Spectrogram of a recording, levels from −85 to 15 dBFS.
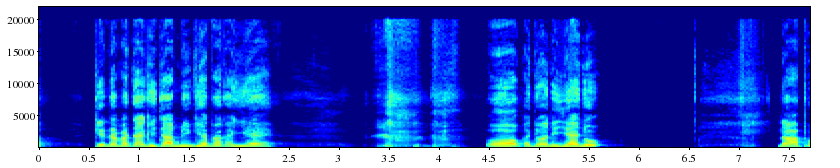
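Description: Nothing technically wrong turns up anywhere in this bit of speech, so there's no fault to point to.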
